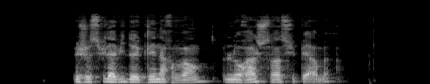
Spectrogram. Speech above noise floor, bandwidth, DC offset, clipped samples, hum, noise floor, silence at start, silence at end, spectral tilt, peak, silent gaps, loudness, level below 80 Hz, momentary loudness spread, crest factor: 62 dB; 11.5 kHz; under 0.1%; under 0.1%; none; -82 dBFS; 0.75 s; 1 s; -5.5 dB/octave; 0 dBFS; none; -20 LUFS; -56 dBFS; 10 LU; 20 dB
